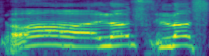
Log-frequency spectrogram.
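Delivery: put-on high, slow fumbling Mexican accent; joking Mexican accent; mock Mexican accent. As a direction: stumble over the words in a put-on Mexican accent. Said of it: "talk in a Mexican accent".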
